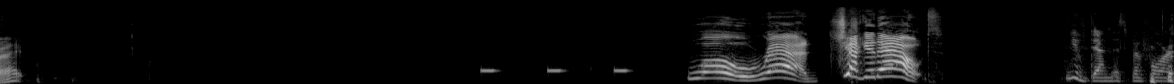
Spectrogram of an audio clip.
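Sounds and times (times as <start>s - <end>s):
speech: 0.0s - 0.3s, 6.9s - 9.5s, 10.6s - 11.7s
faint clicks and taps: 0.7s - 1.6s
three countdown electronic beeps: 4.8s - 6.4s.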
